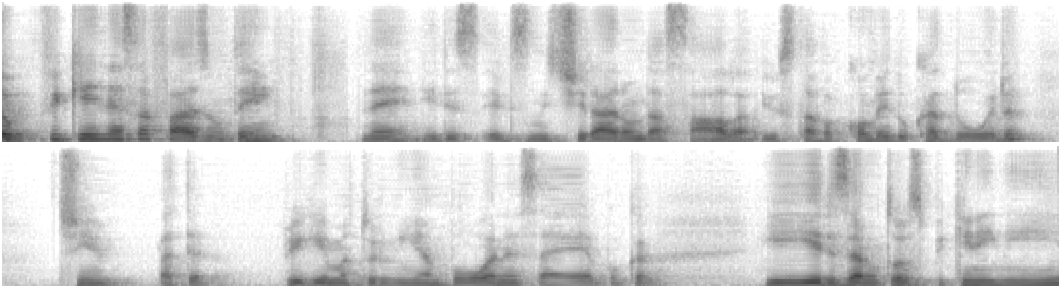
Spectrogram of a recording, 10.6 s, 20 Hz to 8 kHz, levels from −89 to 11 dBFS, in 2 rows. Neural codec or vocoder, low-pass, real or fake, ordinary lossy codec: codec, 16 kHz, about 1 kbps, DyCAST, with the encoder's durations; none; fake; none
